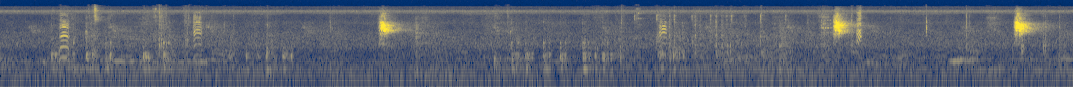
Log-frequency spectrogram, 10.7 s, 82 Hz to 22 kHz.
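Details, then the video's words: Zebra finches, a pair with their three babies, give short, high, nasal calls, a few louder chirps over steady faint chatter and hiss; recorded 23 January 2022. "Zebra Finch"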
